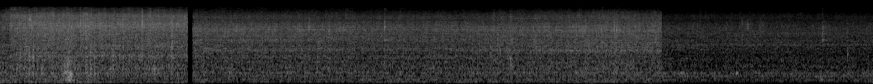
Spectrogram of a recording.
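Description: Diced onion and turkey liver frying in oil in a pan: a steady sizzle that breaks off for an instant about two seconds in and turns quieter near the end.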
